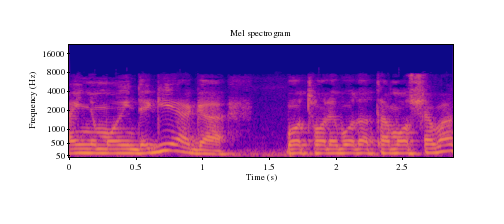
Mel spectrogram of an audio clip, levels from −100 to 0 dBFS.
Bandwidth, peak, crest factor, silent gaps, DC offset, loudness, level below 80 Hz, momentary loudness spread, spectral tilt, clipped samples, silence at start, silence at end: 8 kHz; -16 dBFS; 14 dB; none; under 0.1%; -32 LUFS; -58 dBFS; 6 LU; -6 dB/octave; under 0.1%; 0 s; 0 s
